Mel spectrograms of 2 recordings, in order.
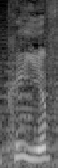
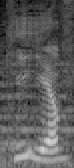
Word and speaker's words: Kyiv: For example, Kyiv is the right way to say it in Ukrainian, but if you say Kiev, it insults us Ukrainians a bit.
